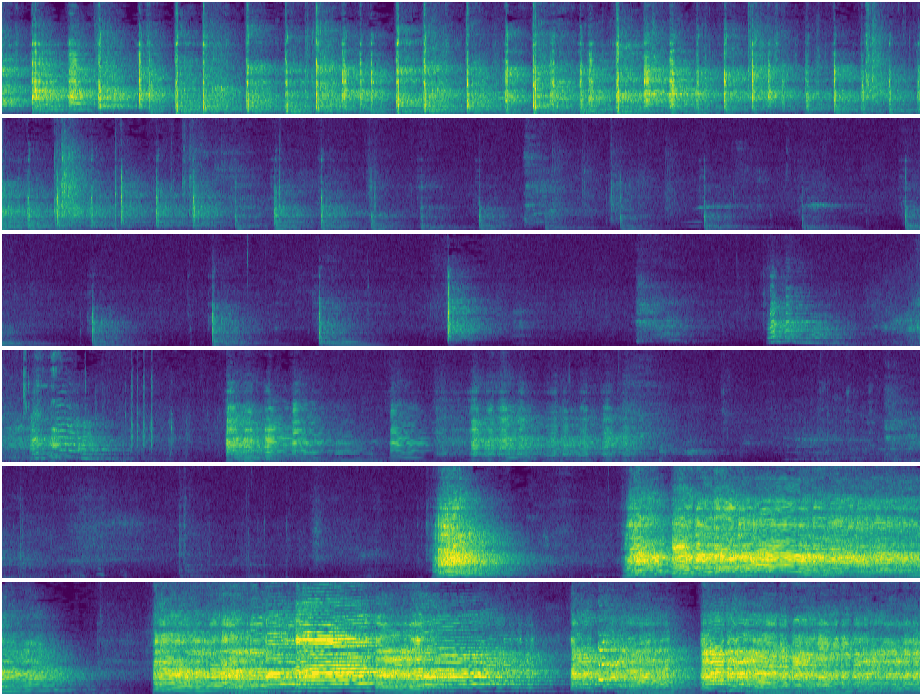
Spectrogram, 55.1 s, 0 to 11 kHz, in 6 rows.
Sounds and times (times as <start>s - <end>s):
Wind instrument, woodwind instrument: 29.7s - 34.8s, 41.0s - 42.2s, 42.8s - 55.0s.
